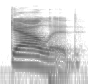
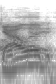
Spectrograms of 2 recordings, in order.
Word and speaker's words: Galad: she calls this guy Galad.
